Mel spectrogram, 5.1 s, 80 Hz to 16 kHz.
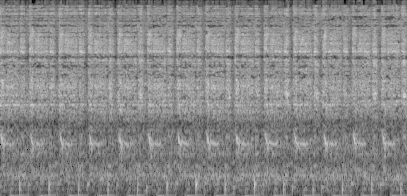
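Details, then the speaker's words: Mid-1980s Yamaha YFM200 Moto 4, newly fitted carburetor and new spark plug, cold day: sharp pops about three a second with a hissy squeal, barely running, blowing fire back out of the carb; owner suspects valve problems. "Yeah, it's blowing fire back out of the carburetor, which is usually like a valve, right?"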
